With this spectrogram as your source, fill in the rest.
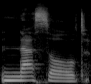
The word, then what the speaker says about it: nestled: And let's review nestled. First of all, notice this pronunciation of the ed d. This is the past participle of the verb to nestle. But here it's to be nestled. Nestled.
